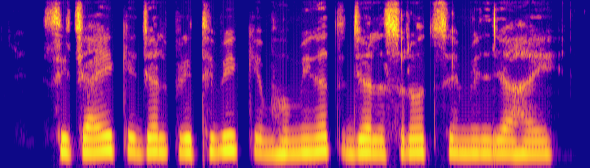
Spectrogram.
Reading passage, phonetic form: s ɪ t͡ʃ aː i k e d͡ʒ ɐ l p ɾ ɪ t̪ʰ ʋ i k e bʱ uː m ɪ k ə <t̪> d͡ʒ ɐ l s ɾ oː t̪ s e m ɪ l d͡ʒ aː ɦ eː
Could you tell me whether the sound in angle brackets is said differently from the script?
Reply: no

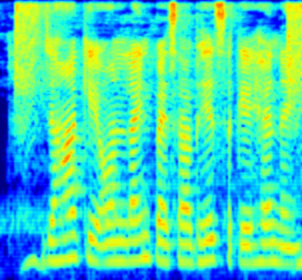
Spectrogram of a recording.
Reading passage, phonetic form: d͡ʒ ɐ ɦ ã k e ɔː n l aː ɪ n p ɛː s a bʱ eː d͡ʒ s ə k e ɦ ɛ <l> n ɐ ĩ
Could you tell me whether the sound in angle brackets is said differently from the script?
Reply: yes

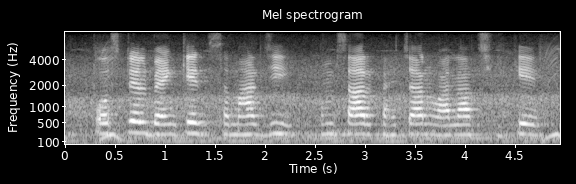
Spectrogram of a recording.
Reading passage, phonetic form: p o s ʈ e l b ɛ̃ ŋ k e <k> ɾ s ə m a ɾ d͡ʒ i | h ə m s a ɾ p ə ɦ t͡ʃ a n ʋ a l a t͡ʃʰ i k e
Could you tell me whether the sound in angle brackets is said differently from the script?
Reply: yes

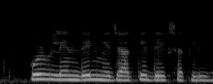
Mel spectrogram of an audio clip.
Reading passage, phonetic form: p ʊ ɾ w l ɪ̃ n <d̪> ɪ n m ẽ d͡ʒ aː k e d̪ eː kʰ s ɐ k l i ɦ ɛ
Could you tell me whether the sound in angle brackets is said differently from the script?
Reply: no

